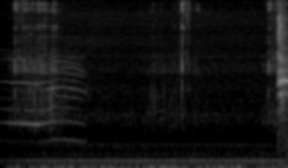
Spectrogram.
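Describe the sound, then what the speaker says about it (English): A cat meows in the point-and-click adventure game Memoranda, one drawn-out, wavering call near the start over a steady low hum. A faint click comes near the end. "Hier ist Marthas Katze"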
